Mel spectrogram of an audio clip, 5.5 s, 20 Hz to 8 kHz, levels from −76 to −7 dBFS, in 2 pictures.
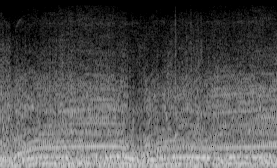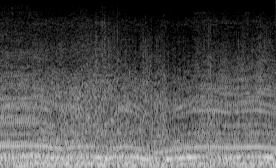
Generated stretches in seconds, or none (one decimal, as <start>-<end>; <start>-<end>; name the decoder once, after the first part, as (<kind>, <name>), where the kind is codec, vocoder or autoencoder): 3.4-3.9 (codec, SNAC)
